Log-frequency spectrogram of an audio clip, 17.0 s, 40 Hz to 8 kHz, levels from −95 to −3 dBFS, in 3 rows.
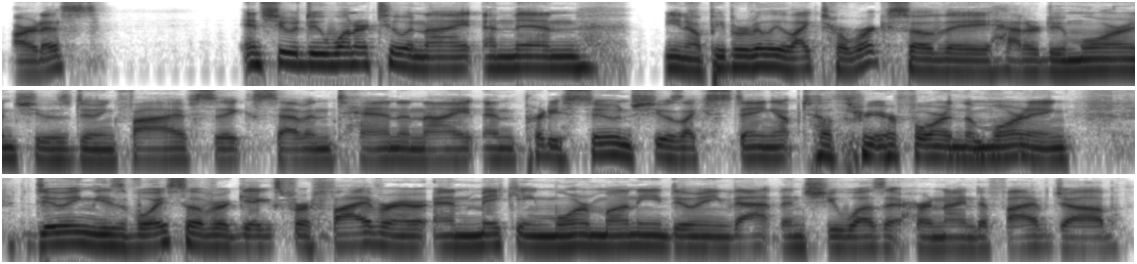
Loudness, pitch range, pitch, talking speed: -15 LUFS, 100-125 Hz, 110 Hz, 250 wpm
